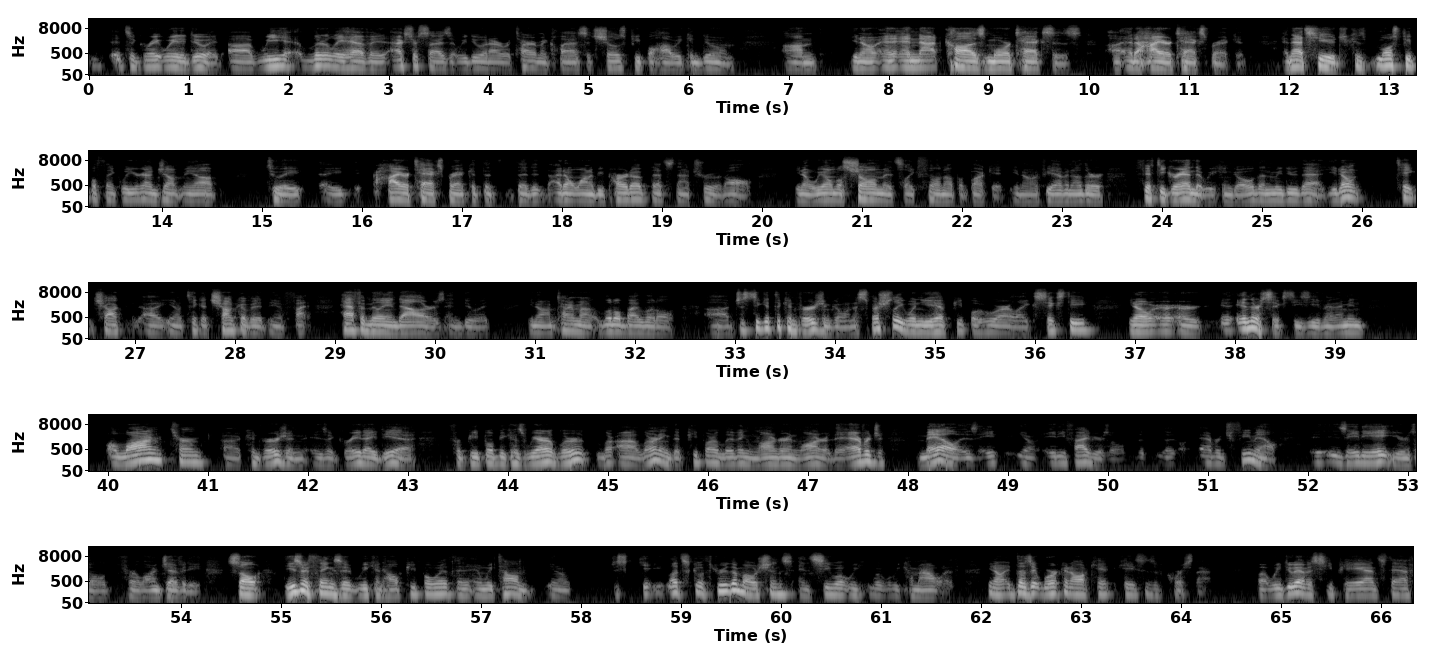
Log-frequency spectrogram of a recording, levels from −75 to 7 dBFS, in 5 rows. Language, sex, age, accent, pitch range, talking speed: English, male, 40-59, American, 100-125 Hz, 230 wpm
